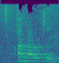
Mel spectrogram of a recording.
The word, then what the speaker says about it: Amoki: How do you say your last name? – Amoki. – Amoki. – And it's not Japanese, it's Hungarian.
